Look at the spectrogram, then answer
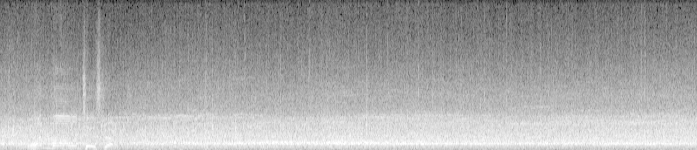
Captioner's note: applause; cheering and Applause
